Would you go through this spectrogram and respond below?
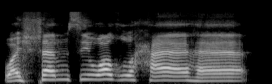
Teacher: ওয়াজু পড়লে জোয়াদের উপরে তাসদিদ হয়ে যাচ্ছে, জোয়াদের উপরে কিন্তু তাসদিদ নেই।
